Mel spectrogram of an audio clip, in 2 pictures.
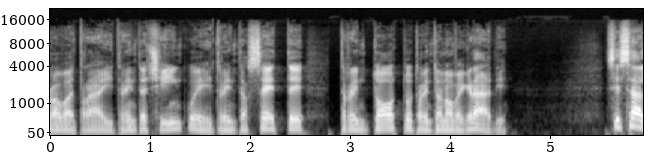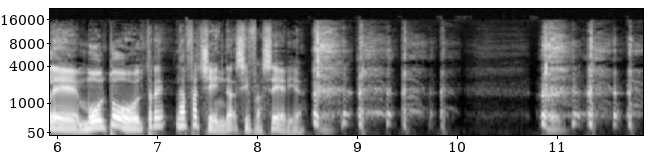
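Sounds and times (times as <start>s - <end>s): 
speech: 0.0s - 4.6s, 5.6s - 9.1s, 10.8s - 11.7s
harsh hacking coughing: 8.5s - 10.1s, 10.8s - 11.8s.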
